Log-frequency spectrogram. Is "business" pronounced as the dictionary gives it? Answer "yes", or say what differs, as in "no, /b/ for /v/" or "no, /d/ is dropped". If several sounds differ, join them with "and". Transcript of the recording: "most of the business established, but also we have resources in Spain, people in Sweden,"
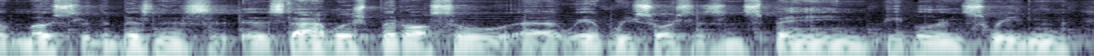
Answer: yes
